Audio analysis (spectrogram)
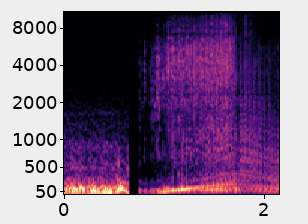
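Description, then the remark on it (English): A sports sedan engine revs hard under acceleration in tour mode, loud, its pitch climbing steadily after a brief cut, with a broad roaring exhaust and no voices. “Now, I like it, but I could see it being a little bit much if you're not really in the mood to hear the engine every time you stomp on the gas so loudly.”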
